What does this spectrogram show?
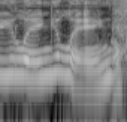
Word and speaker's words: Ylang Ylang: Is it Ylang Ylang? Ylang Ylang.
